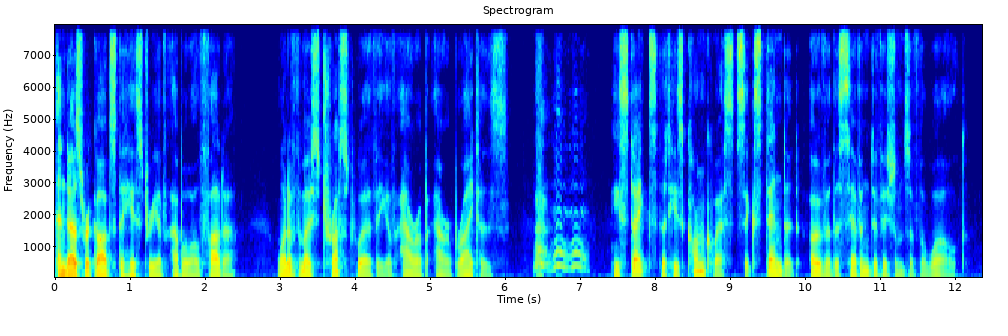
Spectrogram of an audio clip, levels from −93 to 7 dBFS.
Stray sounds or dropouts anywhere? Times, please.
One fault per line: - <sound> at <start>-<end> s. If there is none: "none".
- bark at 6.4-7.1 s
